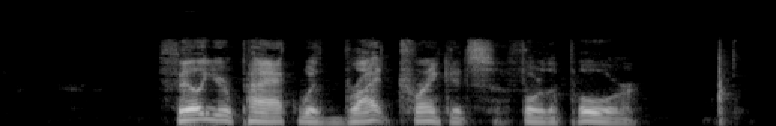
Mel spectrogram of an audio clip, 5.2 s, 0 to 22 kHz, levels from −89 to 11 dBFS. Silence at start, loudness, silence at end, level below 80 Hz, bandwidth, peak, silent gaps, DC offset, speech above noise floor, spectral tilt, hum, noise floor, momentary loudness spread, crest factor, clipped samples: 1.2 s; -27 LUFS; 0.35 s; -64 dBFS; 7 kHz; -8 dBFS; none; under 0.1%; 59 dB; -6 dB/octave; none; -86 dBFS; 20 LU; 20 dB; under 0.1%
